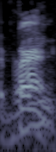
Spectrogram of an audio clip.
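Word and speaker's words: Byrne: Ronda uh Bryant BR how do you say burn burn I think it b r yeah um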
